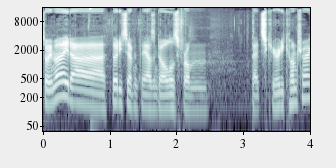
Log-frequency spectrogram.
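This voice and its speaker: With an Australian accent and a relaxed tone, a man speaks at a moderate pace with ordinary pitch variation over noticeable background noise. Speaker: gaming YouTuber. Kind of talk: gameplay commentary tutorial. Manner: relaxed, casual; softly spoken at times.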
